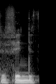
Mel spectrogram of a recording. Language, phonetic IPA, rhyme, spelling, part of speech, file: German, [bəˈfɪndət], -ɪndət, befindet, verb, De-befindet.ogg
- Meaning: inflection of befinden: 1. third-person singular present 2. second-person plural present 3. second-person plural subjunctive I 4. plural imperative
